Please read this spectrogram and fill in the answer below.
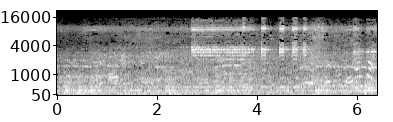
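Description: Crowd chatter and traffic on a busy street. A vehicle horn gives one long toot a little under halfway through, then several short toots in quick succession.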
